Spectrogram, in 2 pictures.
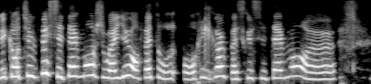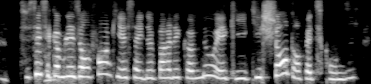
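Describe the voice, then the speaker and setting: Host, woman, chatty and bright-voiced, dry close mic. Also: sits high, moderate pace, no echo. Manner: chatty, reads out viewer comments. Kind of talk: casual live video chat.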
